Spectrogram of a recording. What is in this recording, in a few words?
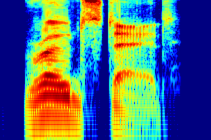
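"roadstead", British English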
